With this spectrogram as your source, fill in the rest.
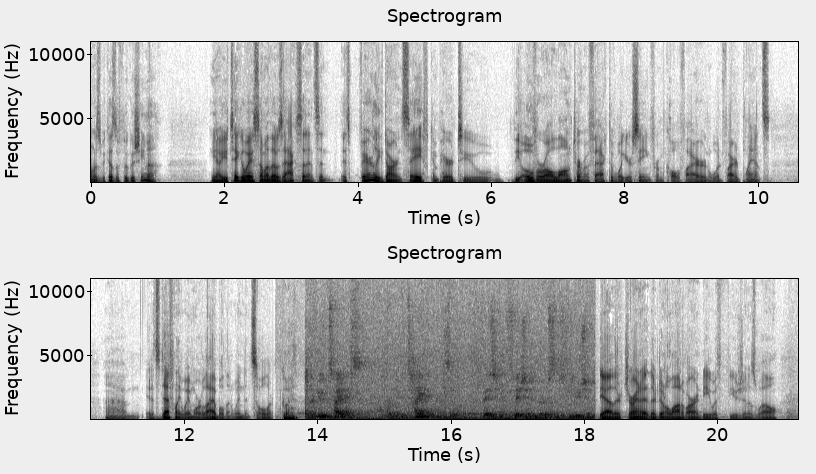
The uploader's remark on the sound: Live from RTA Connect 2022. From the RTA conference in Mesa, AZ.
